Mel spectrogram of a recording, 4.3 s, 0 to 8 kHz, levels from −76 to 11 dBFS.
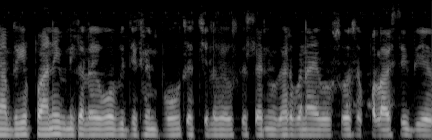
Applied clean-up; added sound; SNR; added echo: none; none; none; none.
